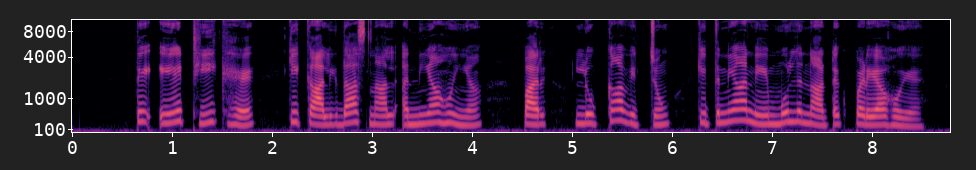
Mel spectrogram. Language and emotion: Punjabi, neutral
